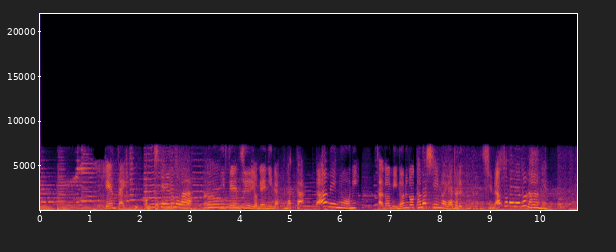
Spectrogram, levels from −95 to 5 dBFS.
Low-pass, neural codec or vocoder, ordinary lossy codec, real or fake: 7.2 kHz; codec, 16 kHz, 2 kbps, X-Codec, HuBERT features, trained on general audio; none; fake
